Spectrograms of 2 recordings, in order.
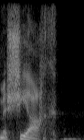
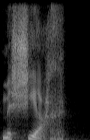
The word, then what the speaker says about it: Mashiach: Or if you speak to somebody who has a Jewish background, it would be pronounced Mashiach, right? You got to got to kind of clear your throat on that last syllable there. But Mashiach.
